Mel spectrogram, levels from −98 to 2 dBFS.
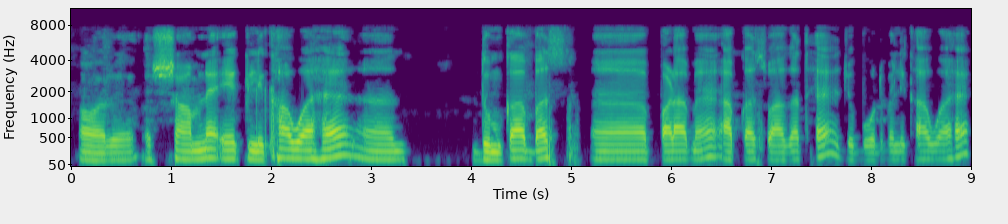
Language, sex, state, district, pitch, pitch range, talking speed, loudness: Hindi, male, Jharkhand, Sahebganj, 125 Hz, 120-135 Hz, 140 wpm, -17 LUFS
